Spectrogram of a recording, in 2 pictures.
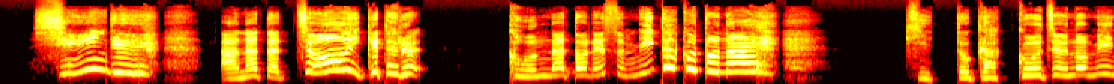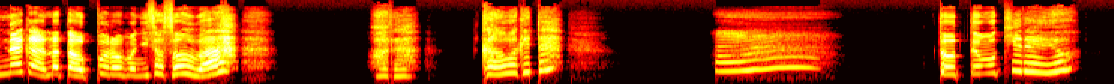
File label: School Girl, 海外のスクールガール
